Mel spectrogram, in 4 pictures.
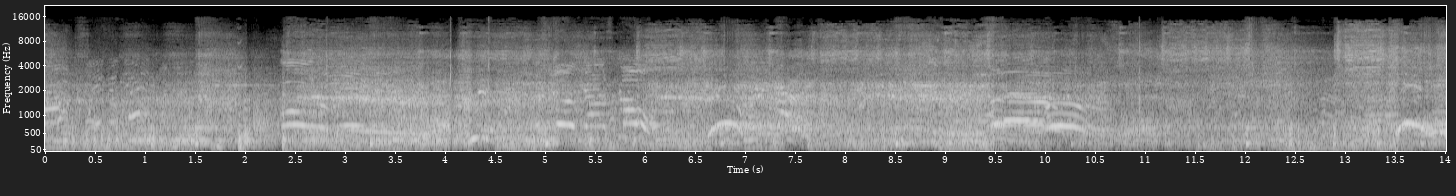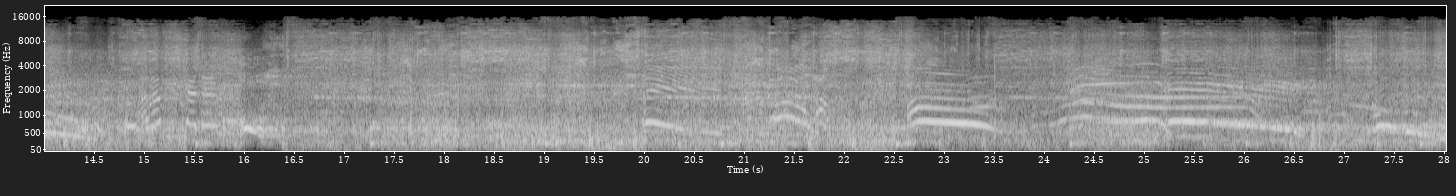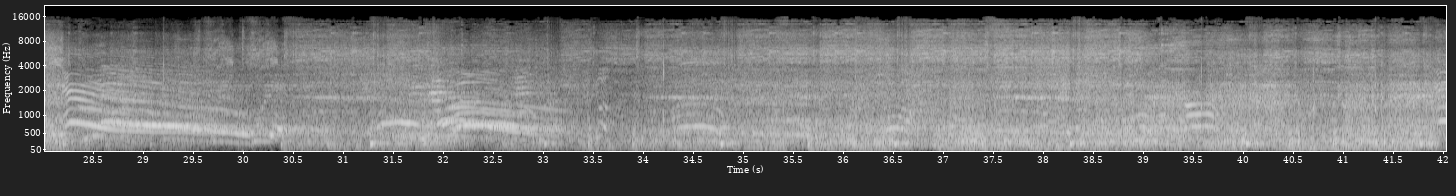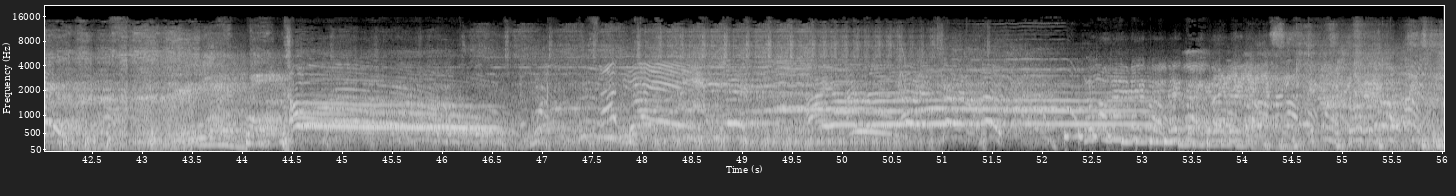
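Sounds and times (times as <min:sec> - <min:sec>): crowd noise: 0:00.0 - 0:56.0.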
